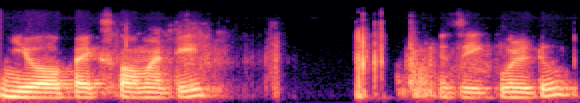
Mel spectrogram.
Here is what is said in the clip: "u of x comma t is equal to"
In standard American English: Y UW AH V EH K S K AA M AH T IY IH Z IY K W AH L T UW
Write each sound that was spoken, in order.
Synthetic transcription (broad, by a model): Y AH P EH K S K AA M AH T IY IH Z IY K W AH L T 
